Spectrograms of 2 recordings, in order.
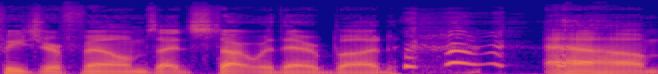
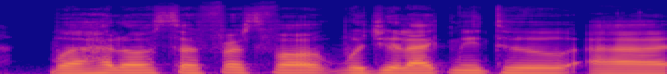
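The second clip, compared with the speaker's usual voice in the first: fake Mexican Tijuana accent; 5 semitones higher than usual. Retelling a comedy bit, playing a masseuse: put-on Tijuana masseuse accent. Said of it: "I did an impression of Lex going to get a massage in Tijuana".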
